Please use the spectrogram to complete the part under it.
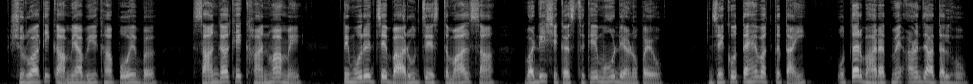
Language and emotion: Sindhi, neutral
